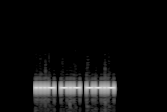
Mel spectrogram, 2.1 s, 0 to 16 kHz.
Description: Morse code, heard as a keyed tone, about 46 wpm, 700 Hz. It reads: VKQ
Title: USA Call Sign Postfixes - 3 Letters 45wpm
